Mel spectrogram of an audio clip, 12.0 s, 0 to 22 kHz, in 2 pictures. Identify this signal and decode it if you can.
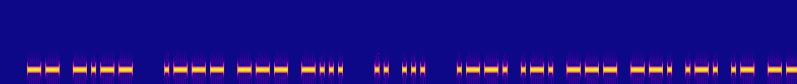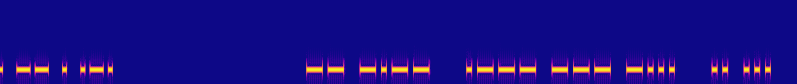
Morse code, heard as a keyed tone, about 40 wpm, 700 Hz. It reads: MY JOB IS PROGRAMMER MY JOB IS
